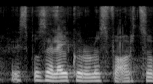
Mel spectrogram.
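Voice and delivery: ordinary delivery, nothing marked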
